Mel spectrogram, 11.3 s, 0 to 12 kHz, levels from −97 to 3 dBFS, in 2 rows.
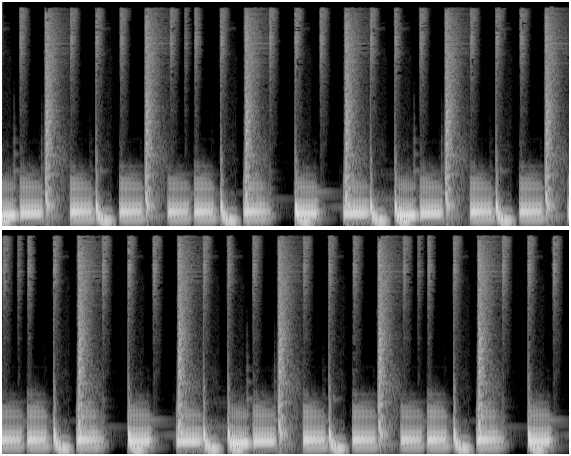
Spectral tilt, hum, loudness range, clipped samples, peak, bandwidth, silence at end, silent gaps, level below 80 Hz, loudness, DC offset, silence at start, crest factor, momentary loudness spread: -5.5 dB/octave; none; 1 LU; under 0.1%; -4 dBFS; 11.5 kHz; 0.1 s; none; -30 dBFS; -21 LUFS; under 0.1%; 0 s; 18 dB; 4 LU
